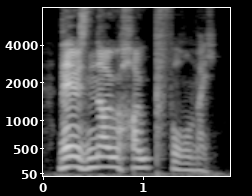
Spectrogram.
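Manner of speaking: ordinary delivery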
